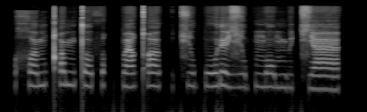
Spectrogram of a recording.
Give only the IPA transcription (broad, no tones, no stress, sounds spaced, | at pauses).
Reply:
χ œ m qʼ y m t ɔ θ œ q p æ qʼ ə | t͡ɕ o p o ɾʲ æ ʑ ɔ p n̪ ɔ m y t͡ɕ æ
